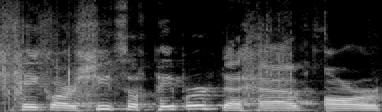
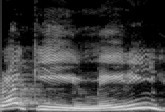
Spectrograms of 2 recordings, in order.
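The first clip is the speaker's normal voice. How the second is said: slight Australian accent in a dwarf voice; 3 semitones higher than usual. Showing off the voice of an adventurous dwarf character, slight Australian accent. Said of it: "he would talk with a little bit of a Australian accent".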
